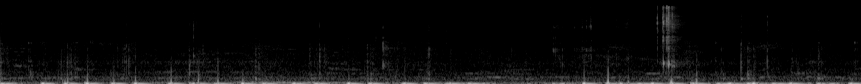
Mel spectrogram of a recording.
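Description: Close-up chewing of crunchy fried snacks: a steady run of crisp crunches with each bite and chew. There is a short quieter lull just past halfway and a sharper, louder crackle about two-thirds of the way through.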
